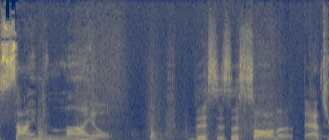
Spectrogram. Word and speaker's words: sauna: I've been told that you actually pronounce it sauna.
